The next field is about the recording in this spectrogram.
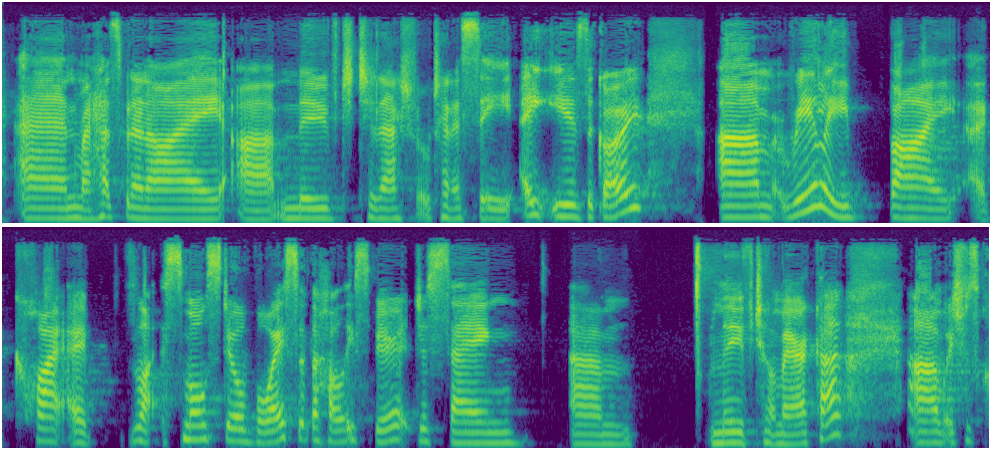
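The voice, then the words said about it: Australian accent. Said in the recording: “has a distinct Southern accent... definitely not a Nashville accent... I am Australian”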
